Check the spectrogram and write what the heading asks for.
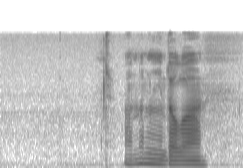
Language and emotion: Russian, sad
